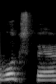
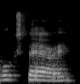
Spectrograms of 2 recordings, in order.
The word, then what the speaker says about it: Wilkes-Barre: And I pronounce it Wilkes-Barre, not Wilkes-Barre.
